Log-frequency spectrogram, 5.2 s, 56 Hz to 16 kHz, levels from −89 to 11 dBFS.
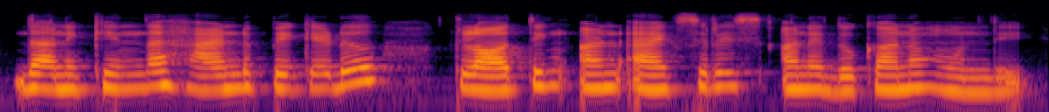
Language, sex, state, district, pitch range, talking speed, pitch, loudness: Telugu, female, Telangana, Hyderabad, 185-210 Hz, 115 wpm, 195 Hz, -19 LUFS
